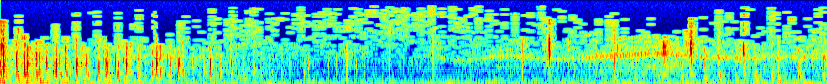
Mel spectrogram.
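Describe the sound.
Horse hooves clip-clop steadily as a horse is ridden along a branch trail, a run of many moderately quiet hoofbeats continuing throughout.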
